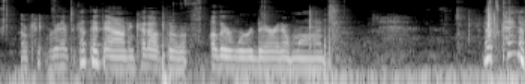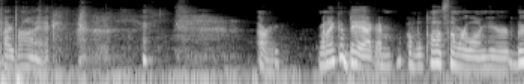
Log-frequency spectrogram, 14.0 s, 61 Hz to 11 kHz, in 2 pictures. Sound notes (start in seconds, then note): 7.6 laughs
